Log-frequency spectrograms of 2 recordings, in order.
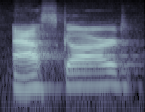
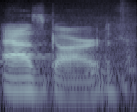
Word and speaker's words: Asgard: gods from Norse mythology other alternate pronunciation there's just the two ass guard asgard asgard a s g a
